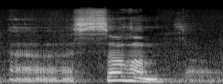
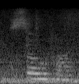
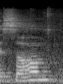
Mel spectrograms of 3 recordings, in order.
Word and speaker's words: Soha: Soham. Oops. I'm Soham. Yeah. Yeah. So, did I say it correctly, Soham? No, Soha. Soha.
